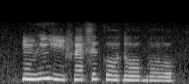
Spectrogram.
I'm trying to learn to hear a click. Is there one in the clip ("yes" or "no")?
no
